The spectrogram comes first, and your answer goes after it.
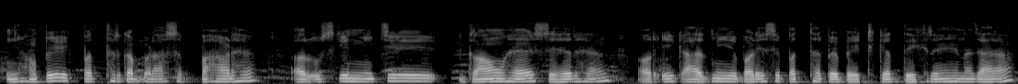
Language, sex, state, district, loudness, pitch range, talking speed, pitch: Maithili, male, Bihar, Supaul, -25 LUFS, 120-140 Hz, 170 wpm, 130 Hz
